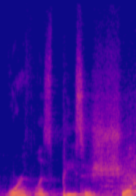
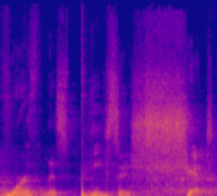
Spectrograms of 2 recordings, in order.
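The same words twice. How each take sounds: First: Muttered insult. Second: Slow repeated insult. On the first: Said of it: "this came out of my mouth". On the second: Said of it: "what an indictment". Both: Retold or imitated.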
